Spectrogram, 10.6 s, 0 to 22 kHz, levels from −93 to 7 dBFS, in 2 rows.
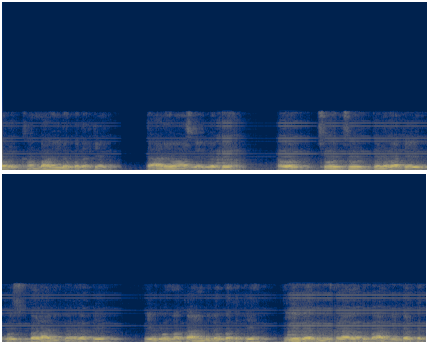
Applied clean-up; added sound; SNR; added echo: neural separator model SepFormer DNS4.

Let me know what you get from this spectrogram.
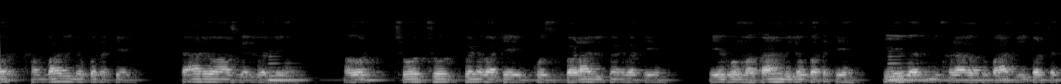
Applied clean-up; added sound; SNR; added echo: neural mask model DeepFilterNet 3.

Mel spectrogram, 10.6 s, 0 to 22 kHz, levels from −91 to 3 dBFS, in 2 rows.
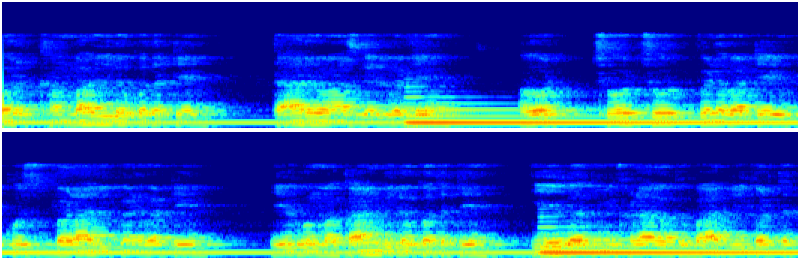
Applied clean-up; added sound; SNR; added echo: none; Bass guitar; 0 dB; reverberation time 0.7 s.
